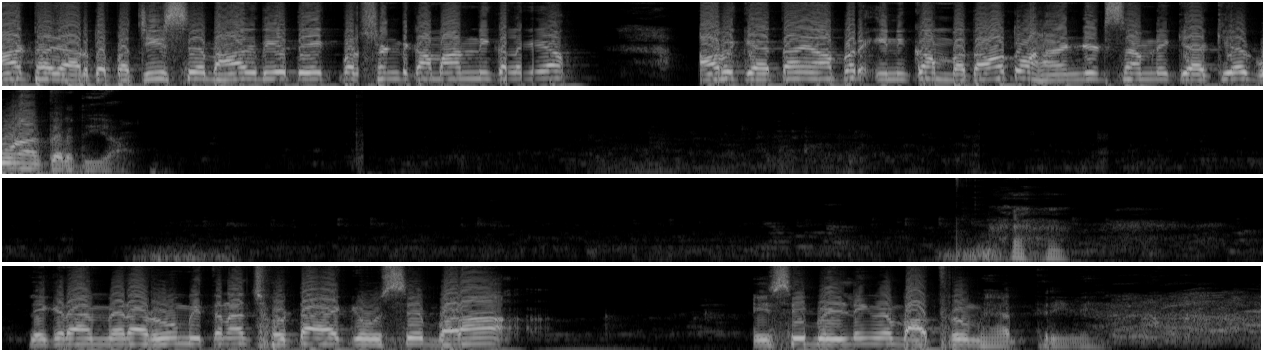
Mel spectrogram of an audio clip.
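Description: A man lectures with animation through a microphone.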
